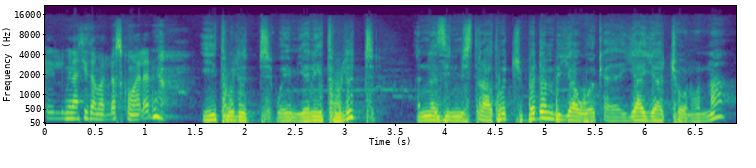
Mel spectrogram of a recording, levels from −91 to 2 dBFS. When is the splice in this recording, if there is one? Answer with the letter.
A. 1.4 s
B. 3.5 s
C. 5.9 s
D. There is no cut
A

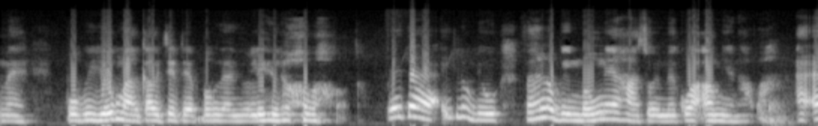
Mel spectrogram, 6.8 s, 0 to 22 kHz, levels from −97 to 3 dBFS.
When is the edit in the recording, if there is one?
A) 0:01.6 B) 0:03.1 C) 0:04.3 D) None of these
B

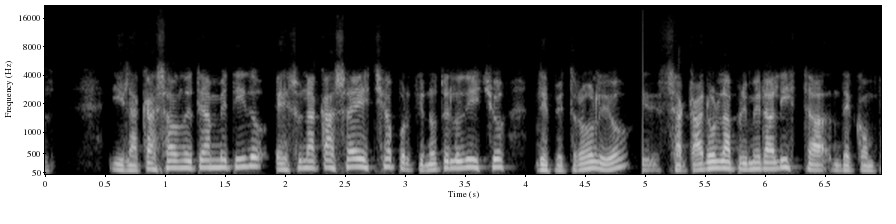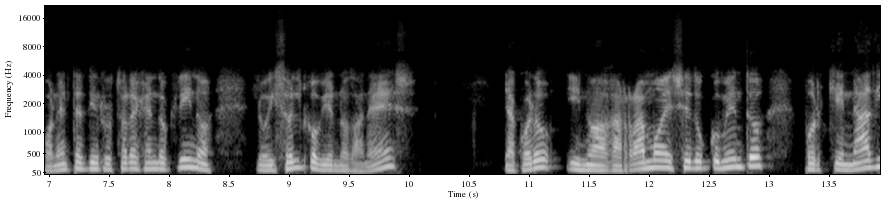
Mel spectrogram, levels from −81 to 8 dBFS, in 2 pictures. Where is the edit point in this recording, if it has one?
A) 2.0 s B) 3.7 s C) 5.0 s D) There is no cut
C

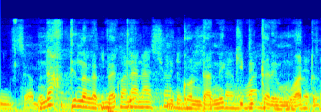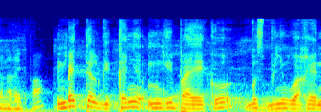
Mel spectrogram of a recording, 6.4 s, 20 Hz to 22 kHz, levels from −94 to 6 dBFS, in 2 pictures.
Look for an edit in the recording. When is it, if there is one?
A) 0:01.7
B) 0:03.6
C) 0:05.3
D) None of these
D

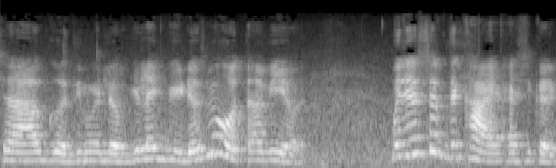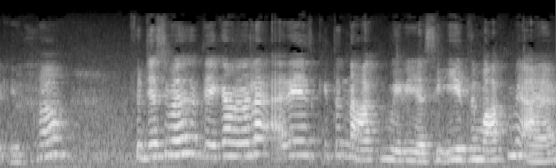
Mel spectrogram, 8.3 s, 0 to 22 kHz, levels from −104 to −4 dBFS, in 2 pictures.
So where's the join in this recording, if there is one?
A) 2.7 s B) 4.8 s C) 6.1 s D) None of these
D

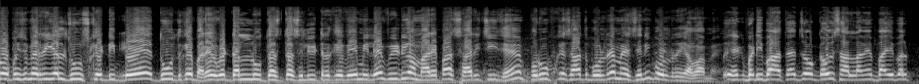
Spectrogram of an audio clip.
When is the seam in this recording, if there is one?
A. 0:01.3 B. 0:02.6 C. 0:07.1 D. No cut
C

